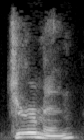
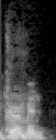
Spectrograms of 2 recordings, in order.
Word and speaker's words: German: It's pronounced German, but that's okay. A lot of people call me German.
